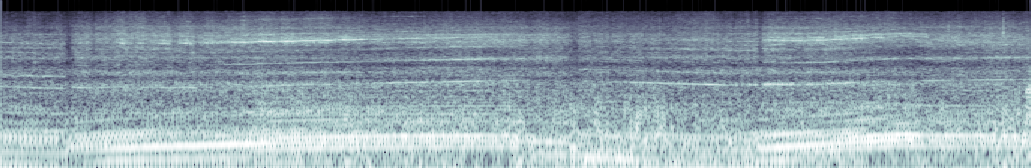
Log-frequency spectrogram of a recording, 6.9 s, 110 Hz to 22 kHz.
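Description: A Kawasaki KFX 700 quad's engine drones steadily while riding, with pitch that rises and dips as the throttle changes, loud and close throughout.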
